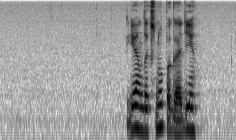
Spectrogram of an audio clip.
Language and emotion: Russian, sad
